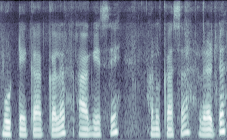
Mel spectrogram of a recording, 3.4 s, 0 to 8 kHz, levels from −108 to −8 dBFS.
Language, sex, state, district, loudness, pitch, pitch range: Hindi, male, Himachal Pradesh, Shimla, -18 LUFS, 130 Hz, 120-155 Hz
